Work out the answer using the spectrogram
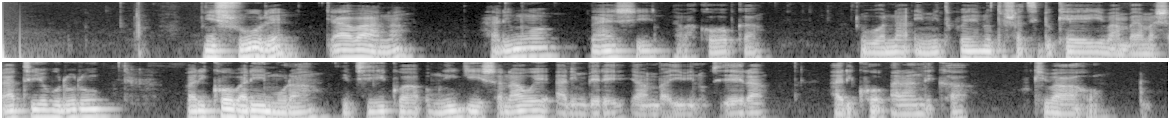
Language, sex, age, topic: Rundi, male, 25-35, education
